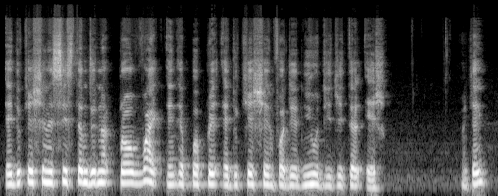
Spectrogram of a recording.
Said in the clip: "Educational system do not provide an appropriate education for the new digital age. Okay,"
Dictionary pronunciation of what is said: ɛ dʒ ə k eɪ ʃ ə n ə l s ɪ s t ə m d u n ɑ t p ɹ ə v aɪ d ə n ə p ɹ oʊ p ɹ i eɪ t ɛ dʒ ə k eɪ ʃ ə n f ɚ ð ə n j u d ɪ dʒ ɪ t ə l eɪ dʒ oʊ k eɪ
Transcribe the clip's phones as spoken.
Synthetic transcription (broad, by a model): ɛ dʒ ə k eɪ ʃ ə n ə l s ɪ s t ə m d u n ɑ t p ɹ ə v aɪ d ə n ə p ɹ oʊ p ɹ i eɪ t ɛ dʒ ə k eɪ ʃ ə n f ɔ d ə n j u d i dʒ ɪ t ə l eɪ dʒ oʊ k eɪ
